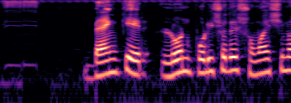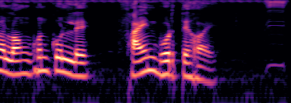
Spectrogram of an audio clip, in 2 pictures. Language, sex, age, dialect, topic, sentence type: Bengali, male, 25-30, Standard Colloquial, banking, question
